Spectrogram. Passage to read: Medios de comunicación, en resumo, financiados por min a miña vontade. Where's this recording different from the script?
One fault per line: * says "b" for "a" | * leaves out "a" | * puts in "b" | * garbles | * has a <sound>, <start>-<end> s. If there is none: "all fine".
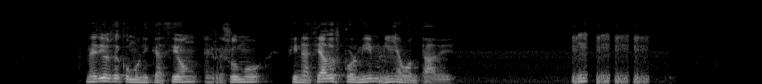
* has a laugh, 5.7-6.5 s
